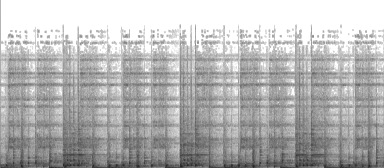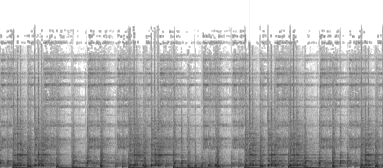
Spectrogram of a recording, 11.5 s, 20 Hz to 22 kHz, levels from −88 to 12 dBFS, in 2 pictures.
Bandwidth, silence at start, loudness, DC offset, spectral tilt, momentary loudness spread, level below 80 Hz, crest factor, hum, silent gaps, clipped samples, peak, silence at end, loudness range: 18 kHz; 0 s; -14 LUFS; under 0.1%; -5 dB/octave; 5 LU; -20 dBFS; 12 dB; none; none; under 0.1%; 0 dBFS; 0 s; 1 LU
